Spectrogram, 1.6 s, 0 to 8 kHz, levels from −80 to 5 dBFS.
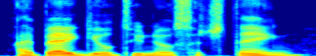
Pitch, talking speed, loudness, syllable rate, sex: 190 Hz, 265 wpm, -19 LUFS, 5.0 syllables/s, female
